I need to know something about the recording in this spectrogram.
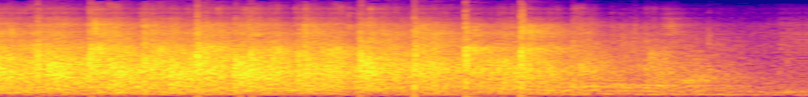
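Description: Audience applauding, many hands clapping at once; the applause is loud at first and dies away over the last second or so.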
